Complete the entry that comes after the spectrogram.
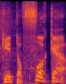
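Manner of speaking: put-on angry Italian mobster voice. Retelling how a restaurant guy threatened a streamer: imitating an angry Italian mobster. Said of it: "he's like this Italian guy".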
